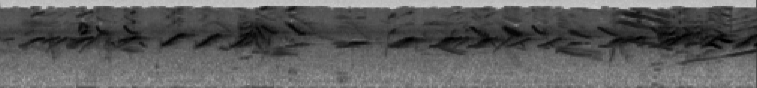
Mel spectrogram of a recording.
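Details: Dense 'baderna' of seedeater song used by bird keepers to excite a coleiro: many quick high chirps and slurred twitters overlap in a busy, nearly unbroken stream, ending with a long rising whistle.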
